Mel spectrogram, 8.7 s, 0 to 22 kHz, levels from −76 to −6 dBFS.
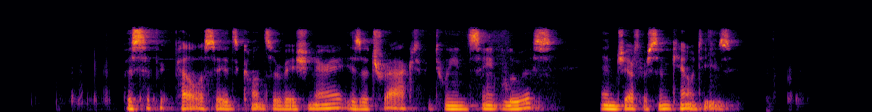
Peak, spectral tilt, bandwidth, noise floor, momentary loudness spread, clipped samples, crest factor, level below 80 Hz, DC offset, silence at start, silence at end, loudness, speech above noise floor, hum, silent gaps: -2 dBFS; -3.5 dB/octave; 8.2 kHz; -57 dBFS; 9 LU; under 0.1%; 24 dB; -60 dBFS; under 0.1%; 1.25 s; 1.35 s; -23 LUFS; 33 dB; none; 5.86-5.99 s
